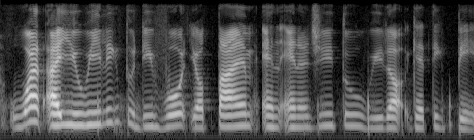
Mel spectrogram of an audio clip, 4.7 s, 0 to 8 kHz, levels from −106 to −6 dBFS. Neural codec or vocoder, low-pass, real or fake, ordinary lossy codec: none; 7.2 kHz; real; none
